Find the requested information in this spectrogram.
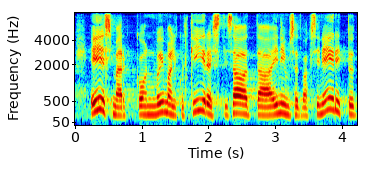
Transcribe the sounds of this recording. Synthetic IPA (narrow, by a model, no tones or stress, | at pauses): e̞ːsmærkːˑo̞nvɤjmɑlikult̪̚kiːɾe̞st̪isɑːd̪̥ɑinimese̞d̪̥vɑksine̞ːɾit̪ːˑud̪̥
